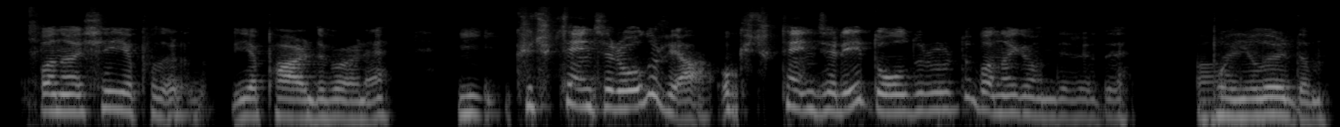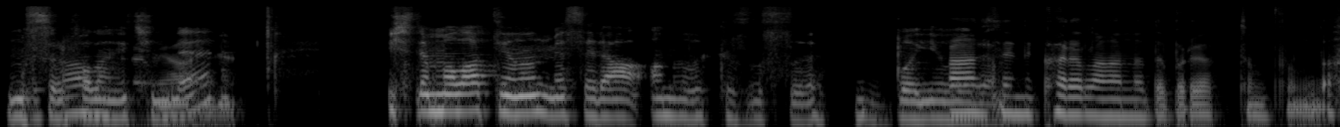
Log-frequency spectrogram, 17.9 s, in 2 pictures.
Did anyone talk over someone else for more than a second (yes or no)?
yes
